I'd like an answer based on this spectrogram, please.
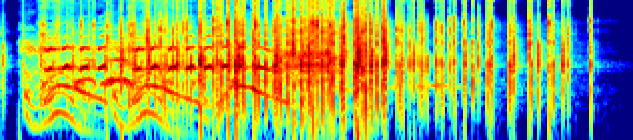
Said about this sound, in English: Later that night, she was caught walking as if on the moon. Screams and applause arose from every side of the room.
